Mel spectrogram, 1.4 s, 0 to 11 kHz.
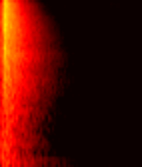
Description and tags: Studio B Left
Impulse response of Studio B at Middle Tennessee State University. There are 4 impulses of this room in this pack, with various microphone positions for alternate directional cues.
